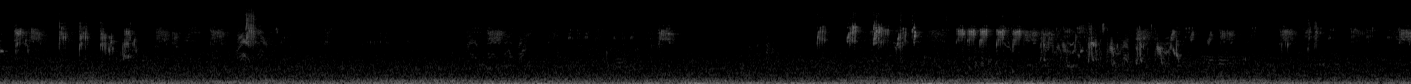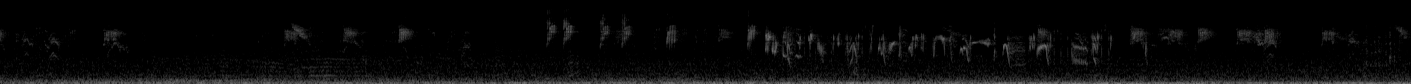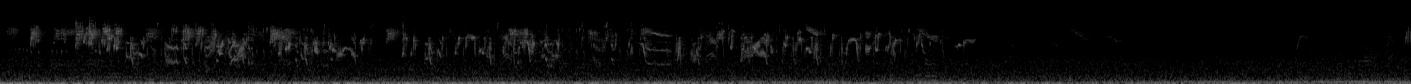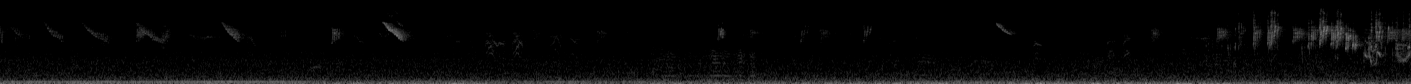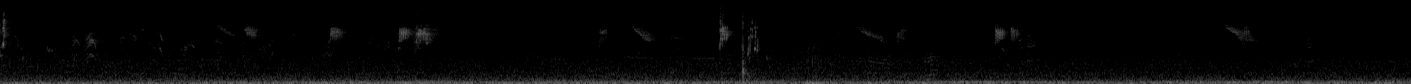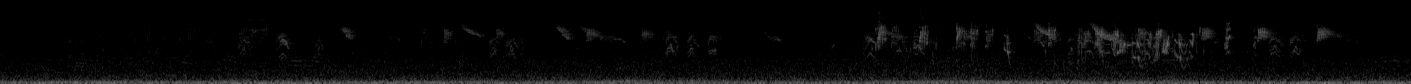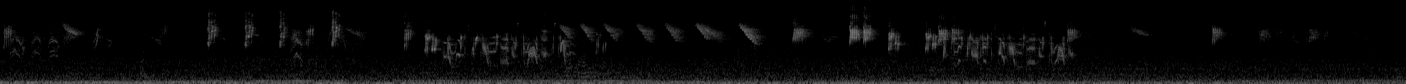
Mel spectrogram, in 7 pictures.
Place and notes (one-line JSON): {"title": "Rte de Rocheret, Saint-Offenge, France - nid d'hirondelles", "date": "2020-07-20 17:30:00", "description": "Près d'un nid d'hirondelles sous un toit, c'est la campagne, passage d'un engin agricole.", "latitude": "45.75", "longitude": "6.01", "altitude": "580", "timezone": "Europe/Paris"}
